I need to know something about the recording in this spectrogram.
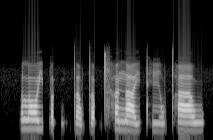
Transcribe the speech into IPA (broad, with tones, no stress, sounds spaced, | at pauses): l ɔː˥ j p ɐ˨ k̚ ɐ˧ p̚ t̪ ɐ˨˩ w t̪ ɐ˨˥ p̚ t͡sʰ ɐ˥ n aː˧ j t̪ʰ iː˧ w t̪ʰ aː˥ w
